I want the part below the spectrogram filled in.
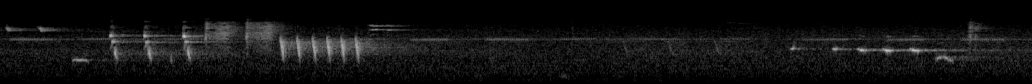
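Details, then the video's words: Common nightingale singing in a forest at night: sharp whistles leading into a rhythmic series of about eight loud repeated strokes, a quiet gap, then a string of soft falling piped notes over a steady high tone. "СОЛОВЕЙ. НОЧНОЕ ПЕНИЕ СОЛОВЬЯ В ЛЕСУ."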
